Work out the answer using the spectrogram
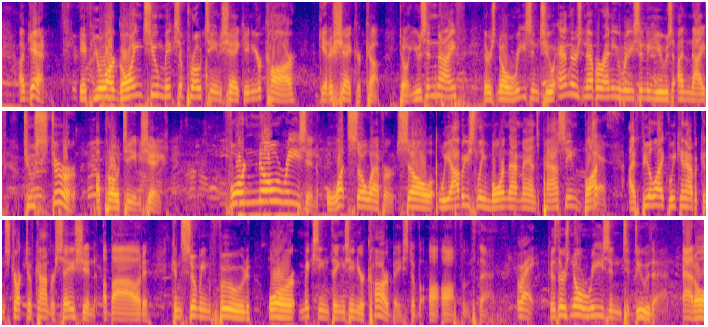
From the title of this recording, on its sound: Live from the Honda Classic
